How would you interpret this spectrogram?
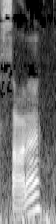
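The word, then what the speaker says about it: Sanne: to pronounce it but on the website it says it's pronounced something like sauna so I'm just gonna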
